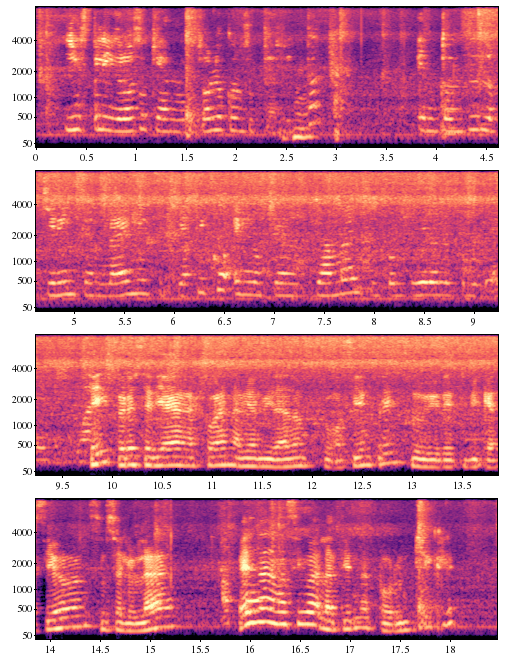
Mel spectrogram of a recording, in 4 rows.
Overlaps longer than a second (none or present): none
